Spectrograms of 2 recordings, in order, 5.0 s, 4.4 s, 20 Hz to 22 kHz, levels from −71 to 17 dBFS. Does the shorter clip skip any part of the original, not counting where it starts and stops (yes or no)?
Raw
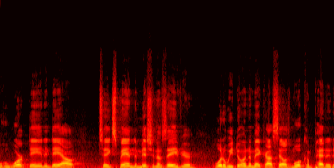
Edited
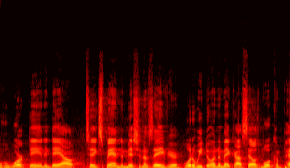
yes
